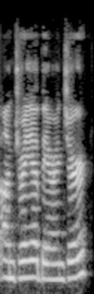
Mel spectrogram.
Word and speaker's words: Andrea Barringer: over here honestly um so that was actually pronounced andrea behringer um and i write uh sci-fi it's really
